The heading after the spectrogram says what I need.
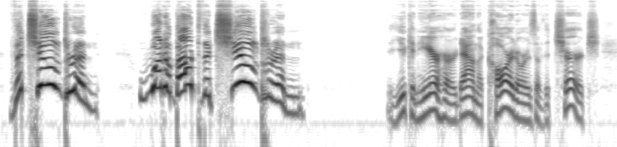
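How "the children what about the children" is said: very loud, very high, swooping, drawn-out booming bellow. Recalling a church woman confronting anyone who disagreed, retelling a loud persuasive bellow. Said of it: "She used to bellow in this loud and persuasive voice".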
